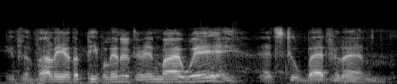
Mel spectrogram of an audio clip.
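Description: An American actor playing a curt, domineering, ruthless mine boss in an old radio Western. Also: male voice, fairly low pitch, lively intonation, brisk. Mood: defiant. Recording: muffled, noisy vintage radio recording.

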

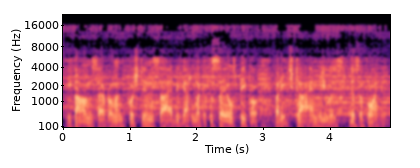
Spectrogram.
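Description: Male narrator, lowish voice, 1940s serial storytelling over music, muffled recording. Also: fast talker. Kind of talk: scripted 1940s radio narration.

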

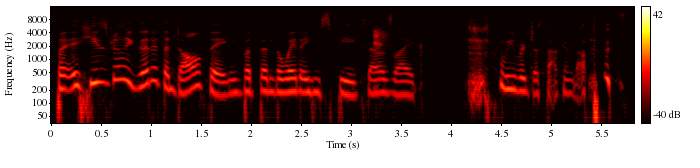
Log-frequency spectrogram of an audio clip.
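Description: A young woman co-hosting a casual chat, relaxed and loose with fillers. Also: on the low side, normal speed, a little hiss or hum. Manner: relaxed, trails off with fillers and laughs. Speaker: podcast co-host.

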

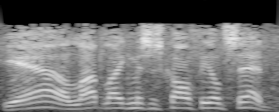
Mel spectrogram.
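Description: An actor playing a conscientious young police officer in a radio drama, earnest and polite. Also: male voice, on the high side, steady tone, normal speed, a bit bright, lightly acted. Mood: eager, urgent. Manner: polite, earnest, procedural questioning. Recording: dull radio recording with background hiss.

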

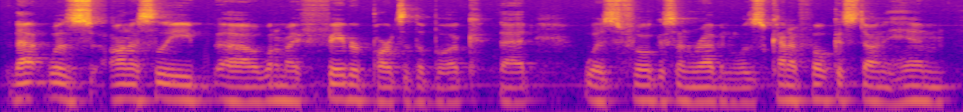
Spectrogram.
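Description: Male guest, lowish pitch, earnest conversational delivery with repeated stammered restarts, faint background noise. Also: level tone, moderate pace. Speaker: podcast guest. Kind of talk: casual discussion.

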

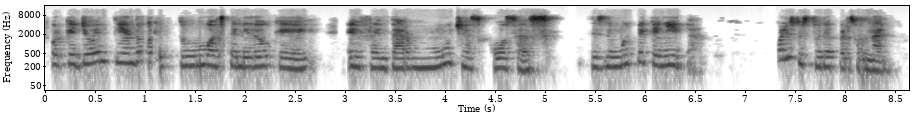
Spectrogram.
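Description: A woman's voice: mid-range voice, measured pace, dull audio. A woman hosting a podcast interview, opening with a read introduction and greeting her guest with effusive praise. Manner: warm, effusive, emphatic praise. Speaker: podcast host.

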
